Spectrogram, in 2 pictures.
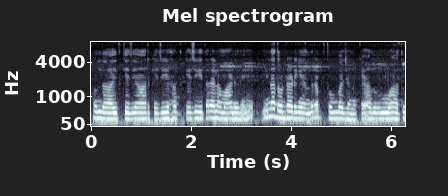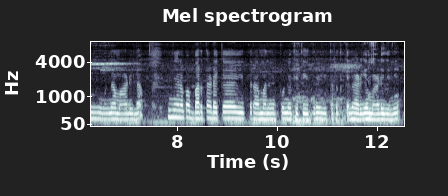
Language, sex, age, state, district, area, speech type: Kannada, female, 30-45, Karnataka, Koppal, rural, spontaneous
